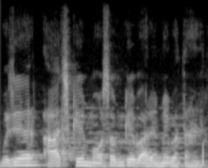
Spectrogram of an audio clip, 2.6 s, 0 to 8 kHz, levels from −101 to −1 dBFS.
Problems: none marked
